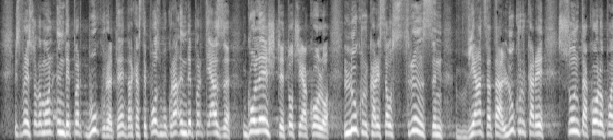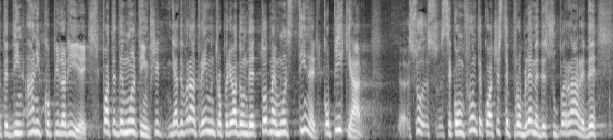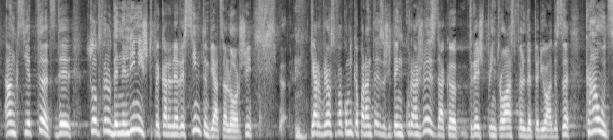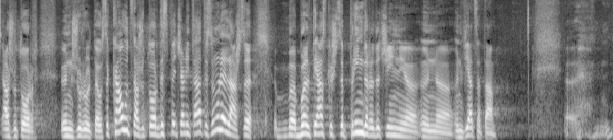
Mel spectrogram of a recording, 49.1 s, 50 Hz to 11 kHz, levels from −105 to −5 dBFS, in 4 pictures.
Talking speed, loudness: 135 wpm, -15 LUFS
